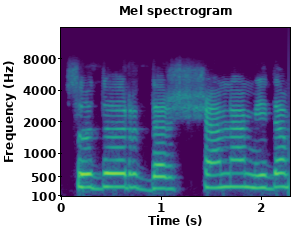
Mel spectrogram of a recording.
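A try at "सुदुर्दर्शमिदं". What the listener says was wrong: ದರ್ಶನ ಅಲ್ಲ ದರ್ಶಂ ಇದಂ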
